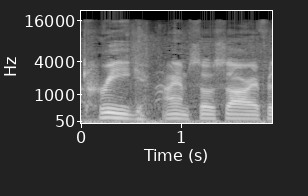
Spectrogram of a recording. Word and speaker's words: Krieg: Craig, or Krieg. I believe it's pronounced Krieg.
